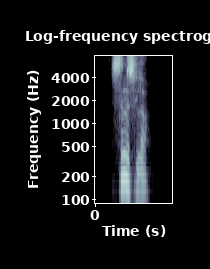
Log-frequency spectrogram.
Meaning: 1. necklace 2. zip fastener
- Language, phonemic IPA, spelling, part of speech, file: Moroccan Arabic, /san.sla/, سنسلة, noun, LL-Q56426 (ary)-سنسلة.wav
